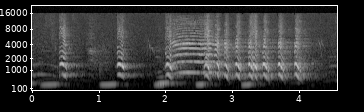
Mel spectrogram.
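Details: Siamangs at a zoo sing, hooting and shouting at each other, with deep booming notes mixed with loud rising barks that quicken into a rapid series.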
